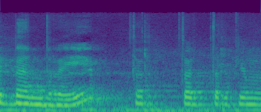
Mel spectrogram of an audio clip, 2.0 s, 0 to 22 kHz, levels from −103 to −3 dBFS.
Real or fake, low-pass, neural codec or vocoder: fake; 14.4 kHz; codec, 44.1 kHz, 7.8 kbps, DAC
